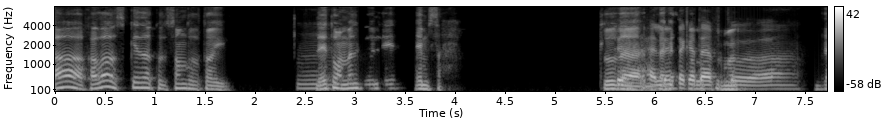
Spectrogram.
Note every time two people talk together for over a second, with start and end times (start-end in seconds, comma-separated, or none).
5.6-6.9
